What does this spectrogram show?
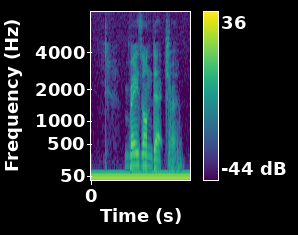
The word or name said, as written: varoluş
